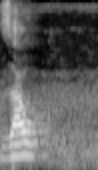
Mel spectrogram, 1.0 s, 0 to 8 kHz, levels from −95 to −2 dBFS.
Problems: constant background noise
